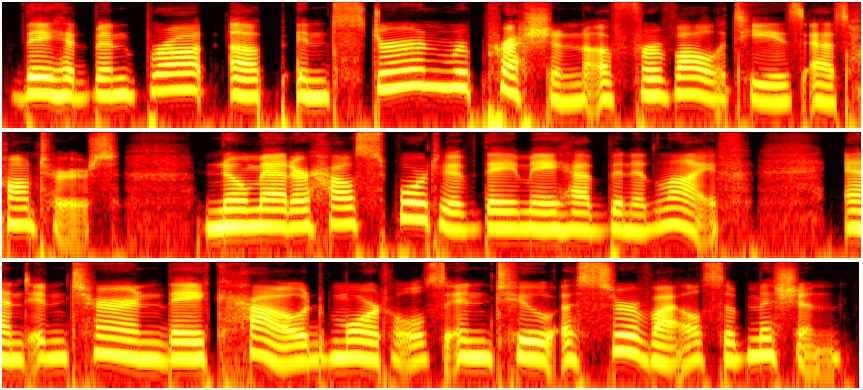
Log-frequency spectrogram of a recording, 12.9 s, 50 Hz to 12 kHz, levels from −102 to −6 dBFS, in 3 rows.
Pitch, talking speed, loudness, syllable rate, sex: 200 Hz, 140 wpm, -21 LUFS, 4.2 syllables/s, female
